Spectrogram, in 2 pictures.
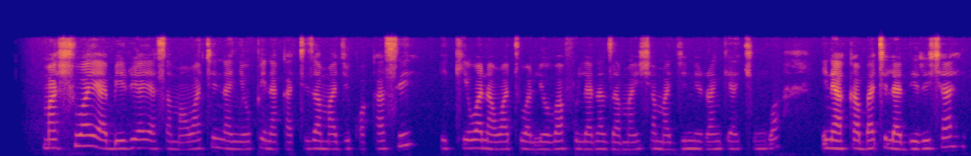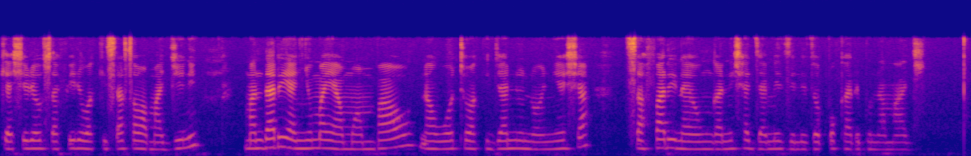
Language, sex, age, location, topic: Swahili, female, 36-49, Nairobi, health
